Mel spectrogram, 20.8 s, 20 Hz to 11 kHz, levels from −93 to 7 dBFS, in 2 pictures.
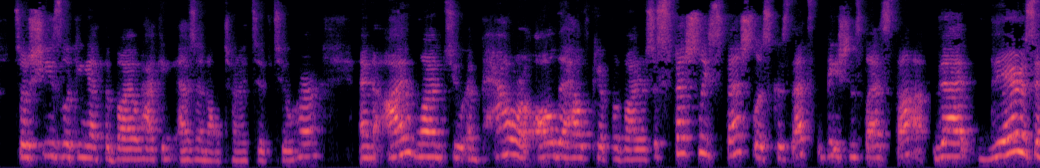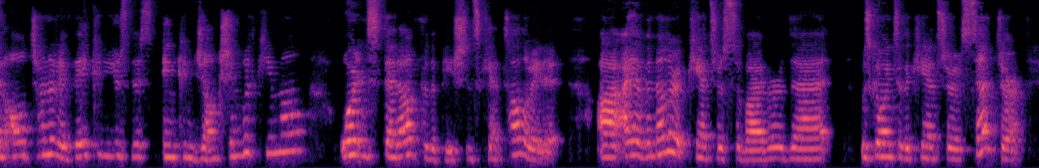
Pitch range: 210-285 Hz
